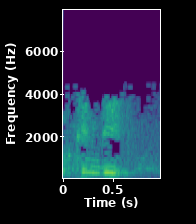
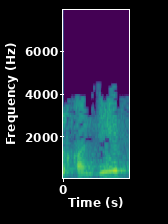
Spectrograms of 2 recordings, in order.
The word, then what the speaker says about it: قنديل: الخزانة والجراب بكسر الخاء والجيم، والقطع والقنديل بفتح القاف لا بكسر، لا تقول قنديل قل قنديل، لا تقول جراب قل جراب.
